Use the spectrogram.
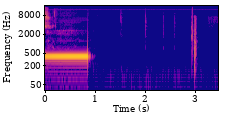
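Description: A telephone line tone as a call is placed: one loud, steady mid-pitched beep lasting under a second, followed by silence and a brief soft click, as if the call is picked up. No one speaks.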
